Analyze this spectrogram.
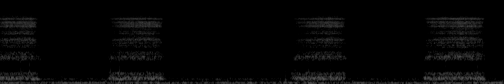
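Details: Barn owls at an Israeli nest box, where the male delivers a mouse while the nest's food store is already full: four rasping, breathy screeches, each about half a second long and roughly one to two seconds apart, with background hum.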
